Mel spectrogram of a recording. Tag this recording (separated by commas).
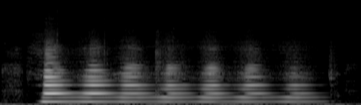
Musical instrument, Music, Wind instrument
